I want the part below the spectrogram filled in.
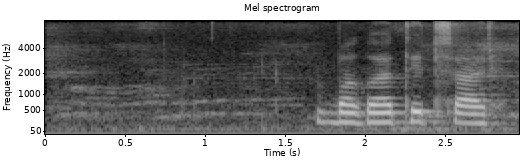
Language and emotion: Russian, neutral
